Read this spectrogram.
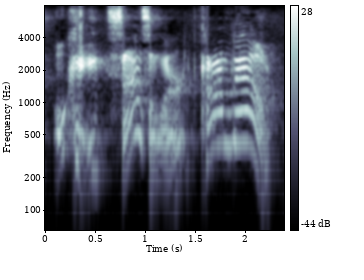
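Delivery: high-pitched playful telling-off; mock scolding. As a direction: rein him in with a squeaky, teasing rebuke. Mock scolding the sassy villain.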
